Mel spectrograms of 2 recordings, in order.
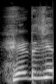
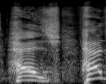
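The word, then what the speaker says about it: hedge: नहीं पढ़ेंगे, ये पढ़ेंगे एज, यानी डी को साइलेंट कर दिया, एज मतलब किनारा। ये देखिए हेडजे नहीं, हैज मतलब झाड़ी।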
